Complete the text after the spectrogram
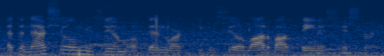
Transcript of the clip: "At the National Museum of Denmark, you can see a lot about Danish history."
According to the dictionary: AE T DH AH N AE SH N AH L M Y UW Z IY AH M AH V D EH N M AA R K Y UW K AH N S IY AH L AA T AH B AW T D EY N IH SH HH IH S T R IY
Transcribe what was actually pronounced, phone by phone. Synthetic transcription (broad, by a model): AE T DH AH N AE SH N L M Y UW Z IY AH M AH V D EH N M AA R K Y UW K AH N S IY AH L AA T AH B AW T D EY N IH SH HH IH S T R IY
